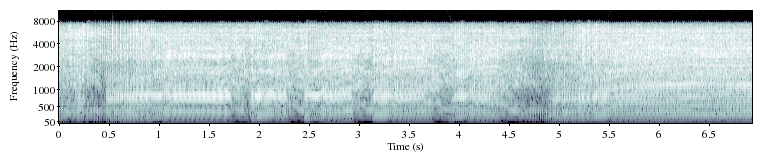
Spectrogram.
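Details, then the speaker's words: Echo SRM225 trimmer that had sat long with fuel in it, start test on full choke and full throttle: a high buzz revs up and sags repeatedly, sounding thin and screamy. It is running lean; the mixture screw cap had been removed, so the screw is being reset. "So it's a little lean, a little peek underneath the carburetor here where the mixture screw is located. Someone has removed the cap, so someone's been chasing the running issue."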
